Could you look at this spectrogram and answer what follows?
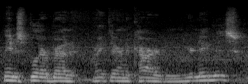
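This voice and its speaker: A man's voice: fairly high pitch, brisk, close to an everyday voice. A man playing a self-assured, wry special agent from child services in an amateur screenplay table read. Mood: businesslike. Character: cocky, unflappable male federal child services special agent. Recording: roomy echo with clear noise.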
